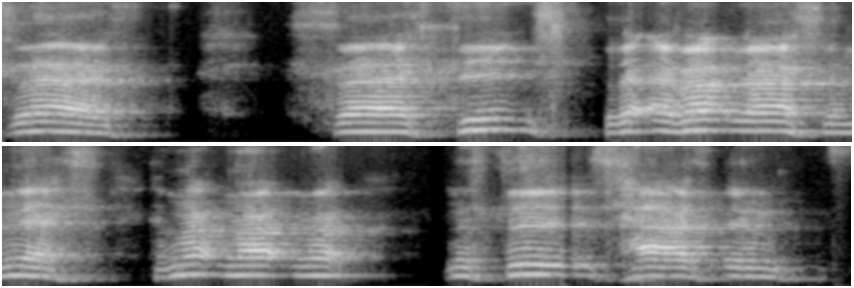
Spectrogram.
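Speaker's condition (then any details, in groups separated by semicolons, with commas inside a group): Dystonia; sudden overnight adult onset, affects speech and arms, suspected congenital jaw defect plus rugby hits, damaged TMJ; 12 years since onset, progressed, hands partly lost and curled inwards, Botox injections, diagnosed by London neurologist; incredibly slurred, dramatically impaired, worse at onset with eating difficulty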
